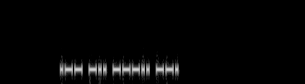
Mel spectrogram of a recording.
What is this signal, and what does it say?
Morse code, heard as a keyed tone, about 53 wpm, 700 Hz. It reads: WD8G
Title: USA Call Signs - 4 Characters - Repeated 2x - 50wpm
